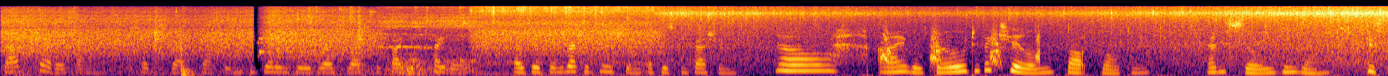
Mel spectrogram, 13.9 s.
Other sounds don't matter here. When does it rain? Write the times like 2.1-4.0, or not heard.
0.0-13.8.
